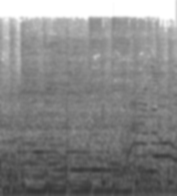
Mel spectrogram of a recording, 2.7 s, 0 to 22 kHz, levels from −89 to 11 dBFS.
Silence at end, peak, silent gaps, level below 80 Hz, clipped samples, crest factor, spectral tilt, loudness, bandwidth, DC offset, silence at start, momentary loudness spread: 0 s; 0 dBFS; none; -16 dBFS; under 0.1%; 10 dB; -5 dB/octave; -10 LUFS; 16.5 kHz; under 0.1%; 0 s; 1 LU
